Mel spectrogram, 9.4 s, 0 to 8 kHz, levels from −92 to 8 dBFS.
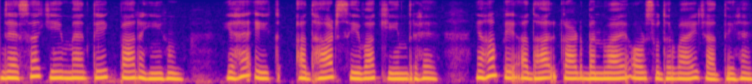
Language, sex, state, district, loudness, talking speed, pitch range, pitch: Hindi, female, Uttar Pradesh, Jyotiba Phule Nagar, -12 LUFS, 140 wpm, 200-230 Hz, 215 Hz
